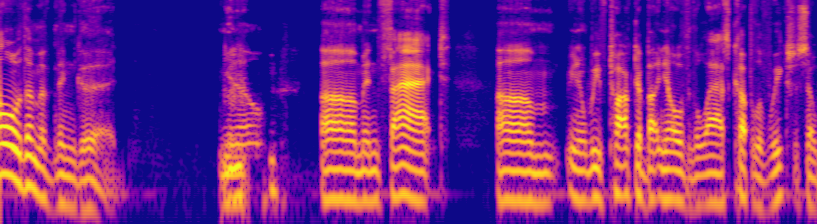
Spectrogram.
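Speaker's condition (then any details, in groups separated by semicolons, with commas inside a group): No condition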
